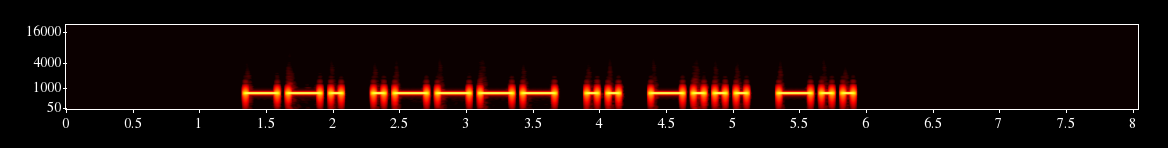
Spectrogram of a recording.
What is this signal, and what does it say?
Morse code, heard as a keyed tone, about 15 wpm, 700 Hz. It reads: G1IBD
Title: DXCC-100 Call Signs - 5 Characters - 15wpm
